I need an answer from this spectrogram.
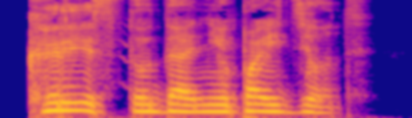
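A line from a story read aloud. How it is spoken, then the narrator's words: Growled. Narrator (Russian): зарычал Шейн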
